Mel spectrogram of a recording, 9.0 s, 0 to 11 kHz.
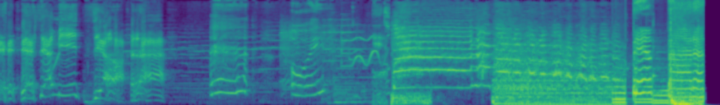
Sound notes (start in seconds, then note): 1.7 chuckle; 2.6 girl chuckle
